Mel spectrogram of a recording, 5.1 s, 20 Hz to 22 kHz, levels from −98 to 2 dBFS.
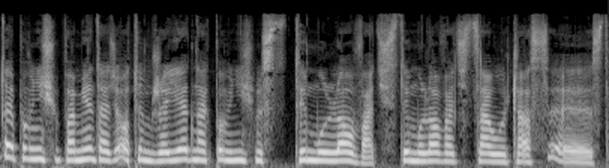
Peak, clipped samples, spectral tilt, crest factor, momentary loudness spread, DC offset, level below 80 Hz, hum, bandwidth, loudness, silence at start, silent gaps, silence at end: -4 dBFS; under 0.1%; -5.5 dB/octave; 14 dB; 5 LU; under 0.1%; -50 dBFS; none; 15.5 kHz; -18 LUFS; 0 s; none; 0.05 s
